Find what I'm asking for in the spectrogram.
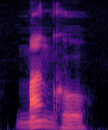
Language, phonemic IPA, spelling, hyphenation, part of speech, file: Dutch, /ˈmɑŋ.ɡoː/, mango, man‧go, noun, Nl-mango.ogg
- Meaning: 1. mango 2. mango tree, Mangifera indica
